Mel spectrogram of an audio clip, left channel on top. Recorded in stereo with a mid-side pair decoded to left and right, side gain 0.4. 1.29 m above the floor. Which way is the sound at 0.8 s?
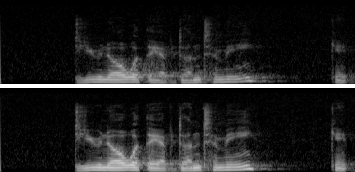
60° right.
